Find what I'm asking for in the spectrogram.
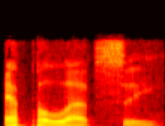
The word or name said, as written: epilepsy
